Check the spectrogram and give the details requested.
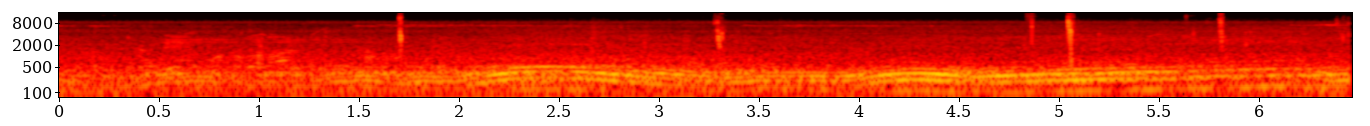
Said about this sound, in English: This dude is going by with a scooty that's got like 5-inch wheels on it.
